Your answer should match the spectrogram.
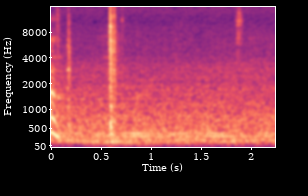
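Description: Faint steady hum inside a car cabin, with one sharp click a little after half a second in.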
